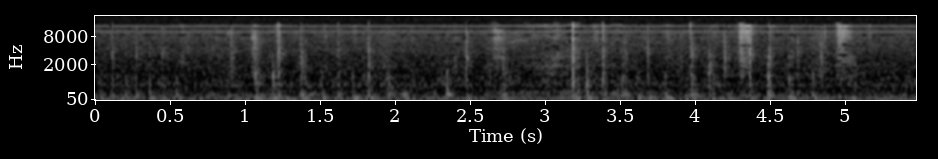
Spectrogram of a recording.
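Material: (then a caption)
Plastic. Both thumbs type on the small hard plastic keys of a handheld BlackBerry phone's physical QWERTY keyboard, held in both hands. A quiet, steady run of short, dry clicks patters along over a low hum, with brief bright ticks.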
